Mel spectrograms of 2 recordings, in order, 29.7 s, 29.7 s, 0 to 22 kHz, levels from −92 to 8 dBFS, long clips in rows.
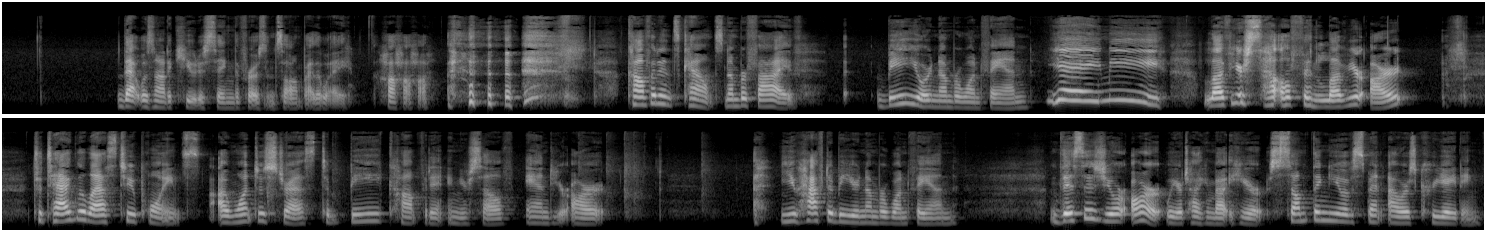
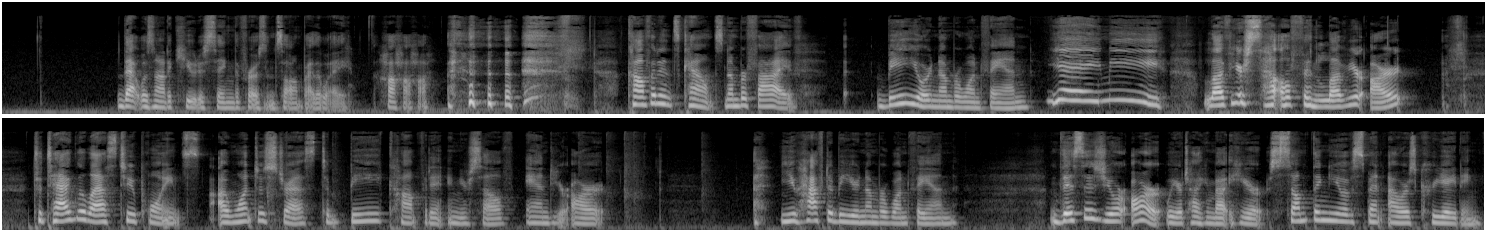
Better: second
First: thin; very; fading below 450 Hz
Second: none

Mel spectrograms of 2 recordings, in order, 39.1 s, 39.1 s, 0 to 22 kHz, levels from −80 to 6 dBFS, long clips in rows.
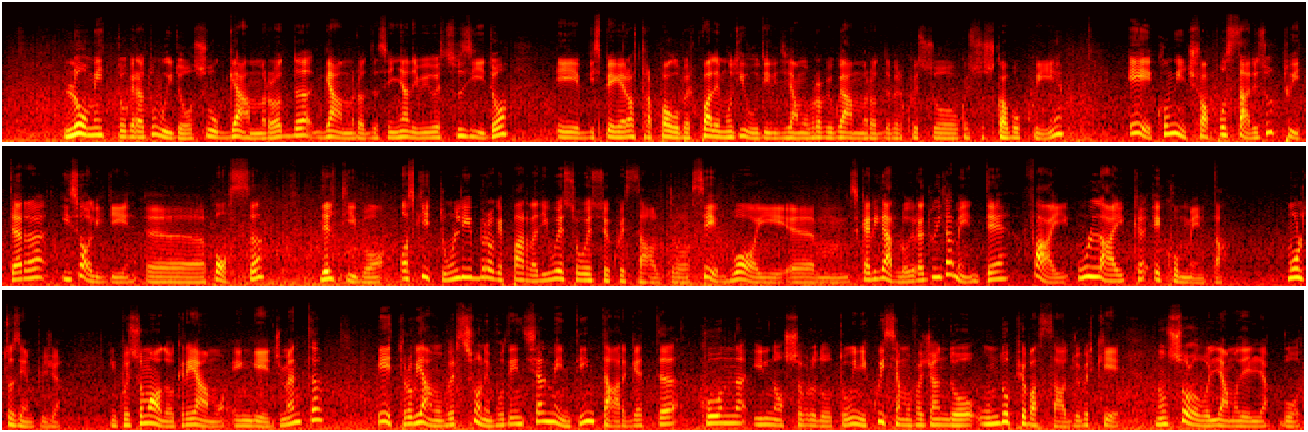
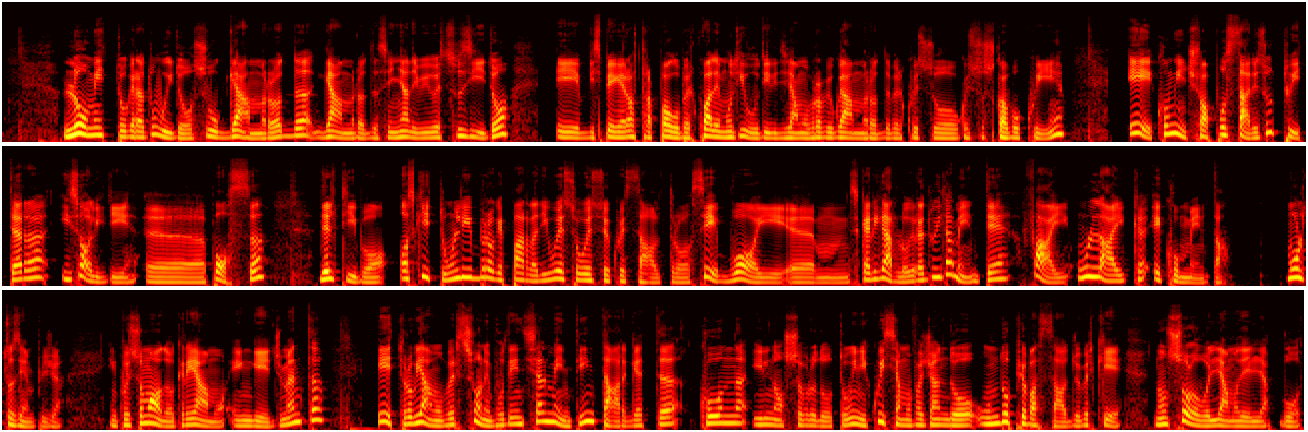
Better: second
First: wind noise on the microphone; occasional gusts; 20 dB below the speech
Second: none

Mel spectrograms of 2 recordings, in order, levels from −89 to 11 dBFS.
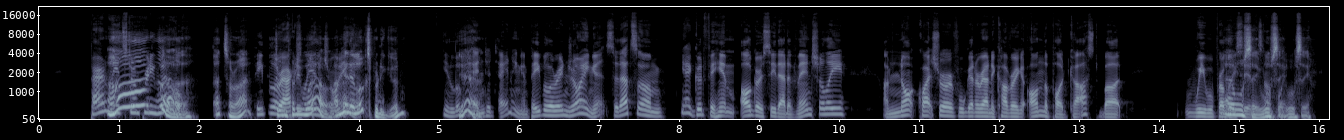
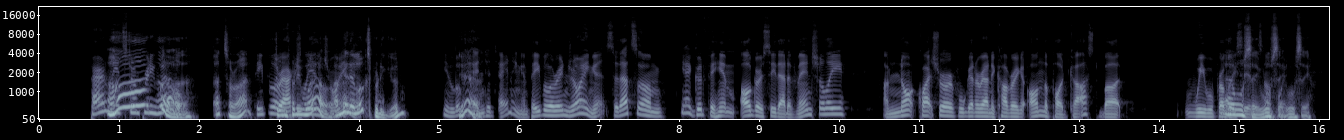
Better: first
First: none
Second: muffled; very; fading above 2 kHz

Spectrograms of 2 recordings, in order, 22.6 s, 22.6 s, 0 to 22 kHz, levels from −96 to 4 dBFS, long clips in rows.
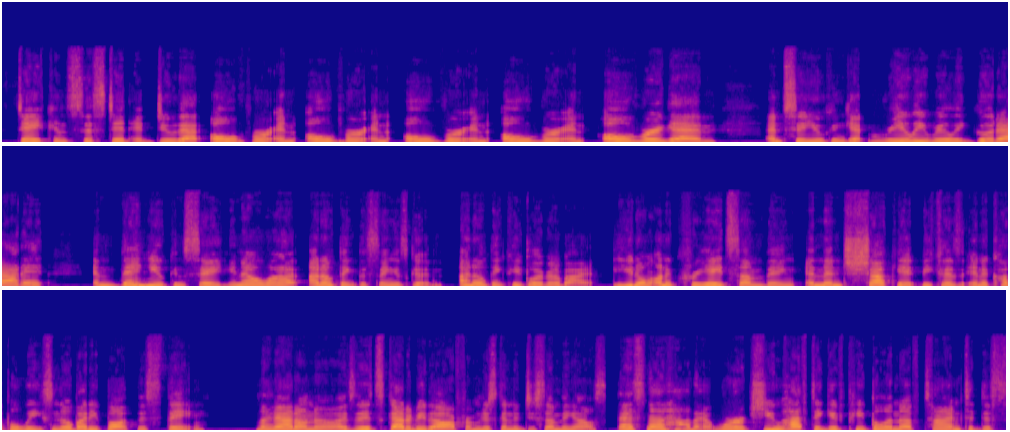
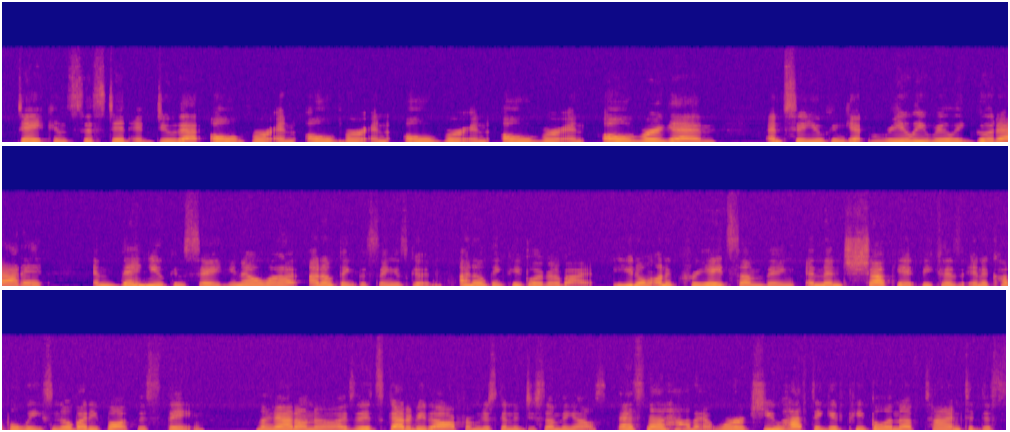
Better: first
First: none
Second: hiss; faint; throughout; 30 dB below the speech

